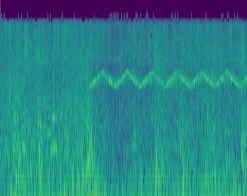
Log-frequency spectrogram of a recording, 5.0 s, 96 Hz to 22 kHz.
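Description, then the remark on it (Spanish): A dense, loud clatter of hail pounds down nonstop during a heavy hailstorm in La Bisbal d'Empordà, Girona, Spain, at about 7:30 in the evening, and partway through a car alarm set off by the hail starts up, its warbling tone rising and falling steadily over the storm's roar. “Los golpes del granizo incluso hacían saltar las alarmas de los coches, que quedaban desde luego con cristales destrozados y abolladuras.”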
